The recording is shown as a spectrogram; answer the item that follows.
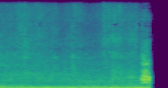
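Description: Steady low rumble of outdoor background noise on a phone microphone, with a brief higher-pitched sound just before the end.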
